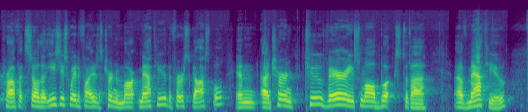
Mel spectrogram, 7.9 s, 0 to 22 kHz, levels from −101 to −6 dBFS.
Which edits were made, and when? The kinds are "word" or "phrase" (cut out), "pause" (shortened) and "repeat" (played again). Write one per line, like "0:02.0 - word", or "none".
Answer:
0:01.5 - word
0:03.5 - pause
0:04.1 - word
0:05.3 - word
0:06.1 - phrase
